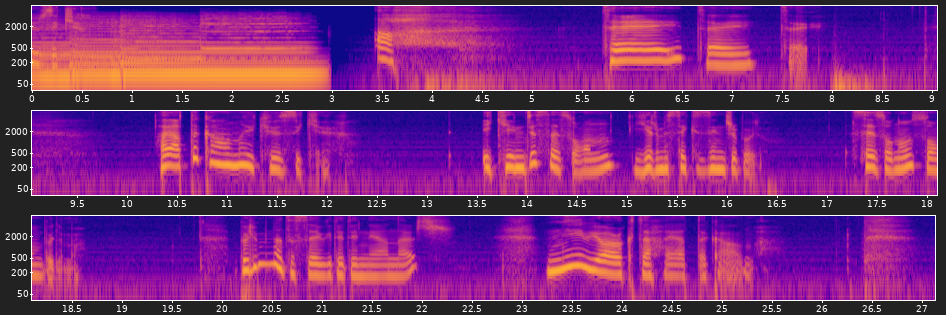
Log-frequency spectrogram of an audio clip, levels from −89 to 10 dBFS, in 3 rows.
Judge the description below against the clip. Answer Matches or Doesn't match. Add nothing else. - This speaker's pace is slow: Matches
